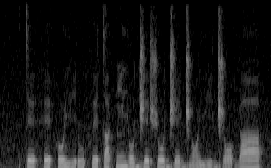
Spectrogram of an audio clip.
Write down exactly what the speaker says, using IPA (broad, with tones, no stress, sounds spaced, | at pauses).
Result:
t e˨ h e˨˦ h o˧ j i˨ ɾ u˨˦ f e˧ t a˧ k͡p ĩ˦ j o˦ d͡ʒ e˧ ʃ o˧ d͡ʒ e˨ d͡ʒ ɔ̃˨ j i˨ d͡ʒ ɔ˨ ɡ a˧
